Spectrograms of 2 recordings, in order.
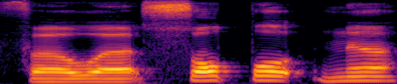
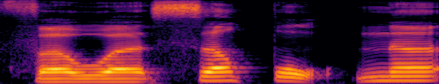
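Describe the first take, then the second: First: The s sound is heavy, like sad. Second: The s sound is plain, like seen. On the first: The speaker calls it wrong. "some pupils pronounce this letter as sad. Hence, to recite فَوَسَطْنَ will be incorrect" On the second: The speaker calls it right. "The correct pronunciation is"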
